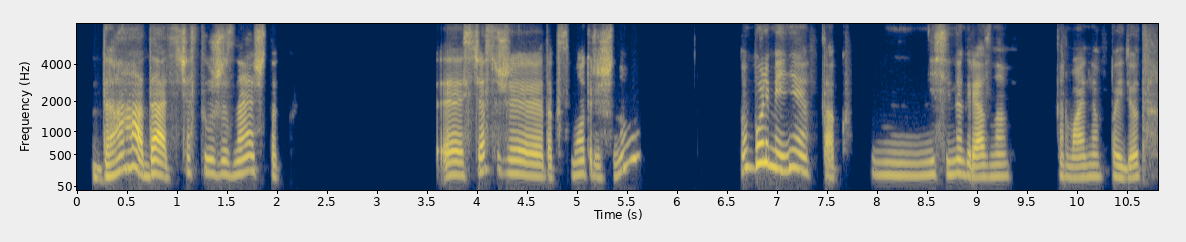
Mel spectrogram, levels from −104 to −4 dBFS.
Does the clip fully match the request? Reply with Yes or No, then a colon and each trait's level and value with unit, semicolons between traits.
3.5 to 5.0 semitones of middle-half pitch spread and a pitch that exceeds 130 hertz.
Yes: average, 4.7 semitones; high, 190 Hz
